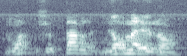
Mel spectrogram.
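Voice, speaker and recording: A man's voice: fairly high pitch, expressive, normal speed, a bit bright, a little hiss or hum. A man performing punning, rhythmic spoken-word poetry on stage, recorded live. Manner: playful punning, declamatory and rhythmic. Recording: distant live recording with music.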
